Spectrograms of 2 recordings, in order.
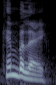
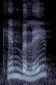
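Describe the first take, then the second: First: The name ends in an accented 'ay' sound. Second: The name ends in a plain 'ee' sound. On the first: "given the the accent at the end of the word, I'll call it Kimberlé" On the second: "it may be Kimberly"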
